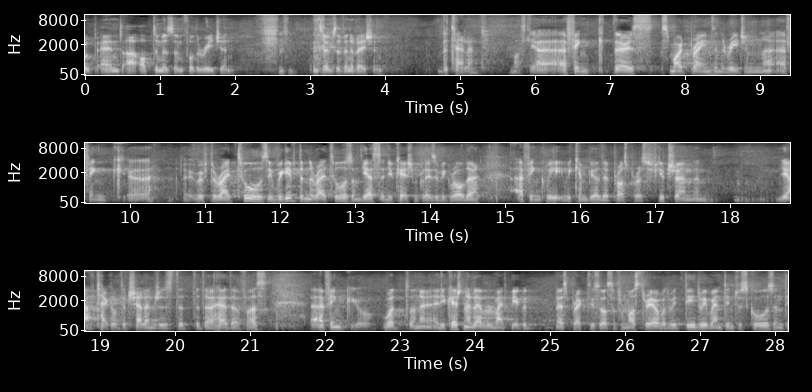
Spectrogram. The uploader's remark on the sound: The episode was recorded during the CEE Sustainable Finance Summit in May 2022.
